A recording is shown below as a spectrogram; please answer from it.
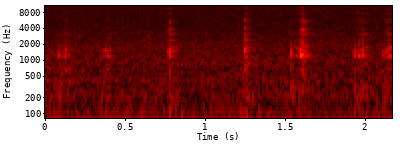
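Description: Near silence with faint, light ticking, about two or three ticks a second.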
